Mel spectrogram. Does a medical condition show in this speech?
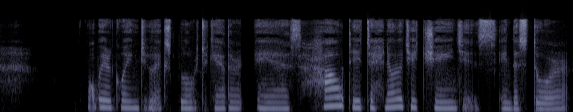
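No.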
